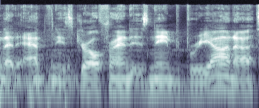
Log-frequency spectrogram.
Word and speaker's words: Brianna: Anthony's girlfriend is named Breonna, spelled differently but pronounced the same as Breonna Taylor.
